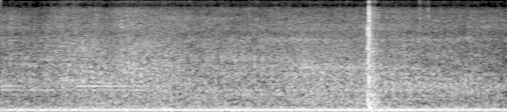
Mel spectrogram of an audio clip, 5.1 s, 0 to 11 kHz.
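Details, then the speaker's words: Kenny's push-button-start truck with about 44,000 miles, just serviced with new oil, oil filter and fuel filter, after oil leak and new exhaust work; starts well into a deep, steady low rumble, even beat, no knocks or misses. Normal idle. "Ooh, started up good."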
